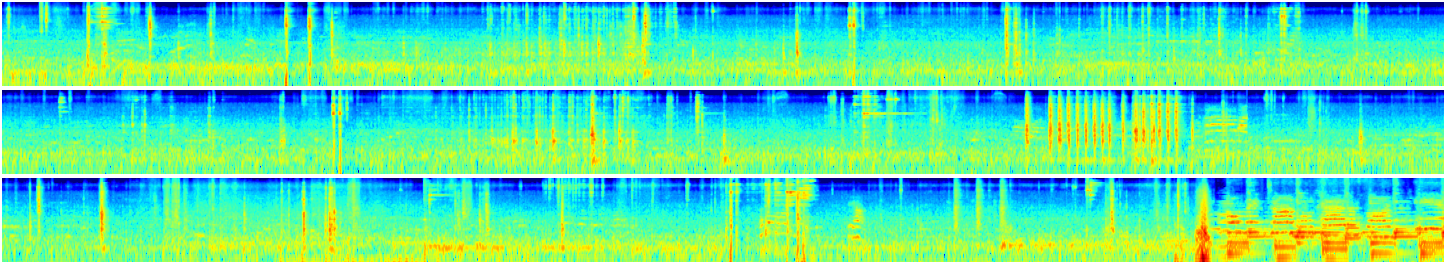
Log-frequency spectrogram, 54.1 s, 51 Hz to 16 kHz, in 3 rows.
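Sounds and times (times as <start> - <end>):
tools clinking on metal: 0.0 - 2.0, 12.5 - 16.3, 18.7 - 20.8, 23.7 - 27.2, 28.4 - 30.0, 31.1 - 34.2, 41.4 - 42.2, 42.8 - 46.4, 49.4 - 50.2.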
